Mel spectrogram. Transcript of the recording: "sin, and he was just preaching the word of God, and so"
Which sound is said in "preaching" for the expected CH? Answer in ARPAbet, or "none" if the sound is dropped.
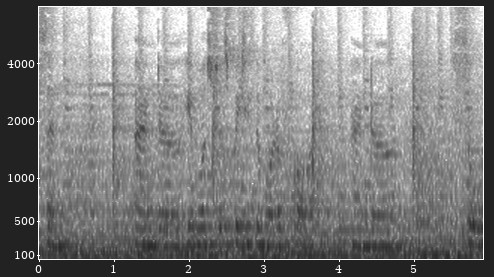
S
